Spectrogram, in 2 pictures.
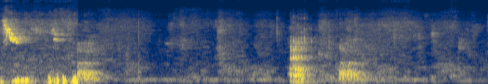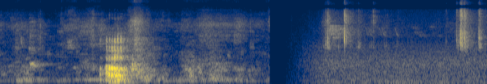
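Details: Pig giving a series of short, rough, low grunts and snorts in scattered bursts, with a brief silent gap near the end followed by faint hiss.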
